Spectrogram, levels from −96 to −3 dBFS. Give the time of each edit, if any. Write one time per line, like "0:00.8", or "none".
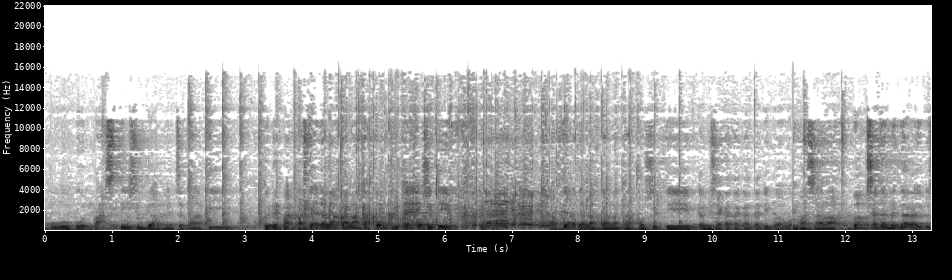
0:11.2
